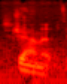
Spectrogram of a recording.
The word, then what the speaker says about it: Jeanette: And I know it's spelled Jeanette, but you like to pronounce it That's right. Janet.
